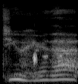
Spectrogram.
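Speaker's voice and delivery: whispered voice. A player's character whispers to another character from a hidden place, whispering. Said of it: "I'm gonna whisper to Delson".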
